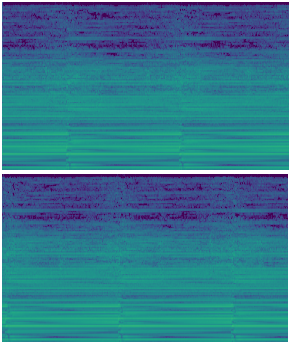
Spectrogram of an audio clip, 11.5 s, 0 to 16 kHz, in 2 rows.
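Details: Siemens MAGNETOM Lumina 3 T MRI, lumbar spine, T1-weighted transverse axial 3D gradient echo sequence with 1 mm slices (t1_vibe_tra_1mm): loud steady electronic buzzing broken by a brief click about every two seconds, MRI scanner noise.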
